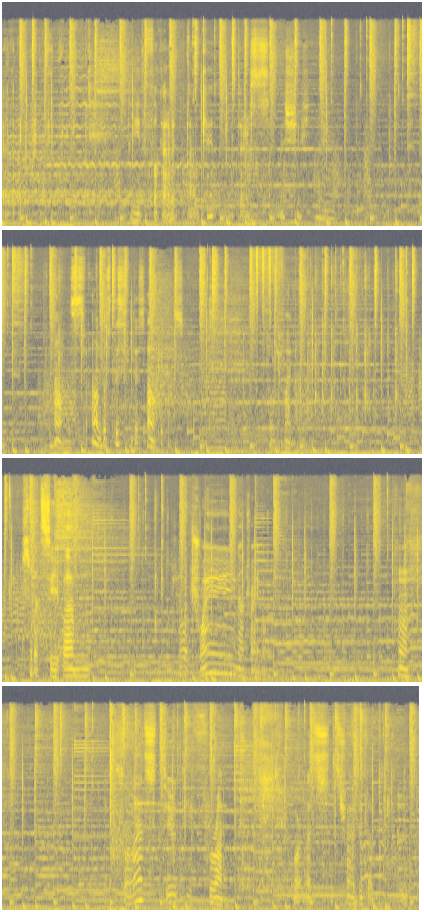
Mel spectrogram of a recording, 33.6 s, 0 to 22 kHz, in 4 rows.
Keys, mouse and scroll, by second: 4.2 right click, 4.5 Tab, 4.8 shift+f, 6.9 3, 7.1 right click, 7.8 Tab, 7.9 right click, 8.4 right click, 8.8 right click, 9.2 Tab, 9.5 shift+f, 13.9 Tab, 14.6 shift+f, 19.6 click, 19.8 shift+f, 27.0 click, 27.3 shift+f, 31.1-32.1 right drag, 32.1 shift+d, 32.8 g.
